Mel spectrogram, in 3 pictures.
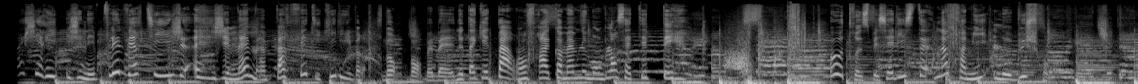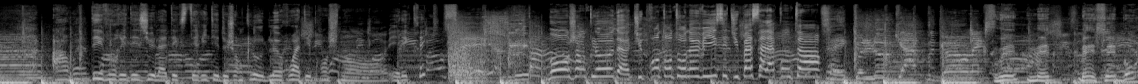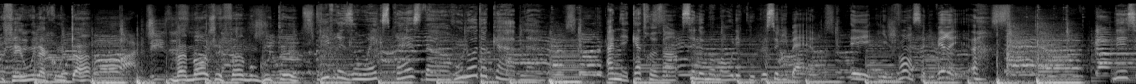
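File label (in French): cartoon, voix off féminine; Camera surprise Gulli; Complice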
